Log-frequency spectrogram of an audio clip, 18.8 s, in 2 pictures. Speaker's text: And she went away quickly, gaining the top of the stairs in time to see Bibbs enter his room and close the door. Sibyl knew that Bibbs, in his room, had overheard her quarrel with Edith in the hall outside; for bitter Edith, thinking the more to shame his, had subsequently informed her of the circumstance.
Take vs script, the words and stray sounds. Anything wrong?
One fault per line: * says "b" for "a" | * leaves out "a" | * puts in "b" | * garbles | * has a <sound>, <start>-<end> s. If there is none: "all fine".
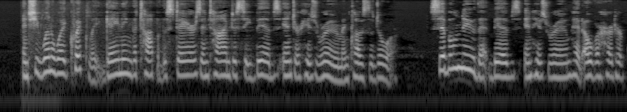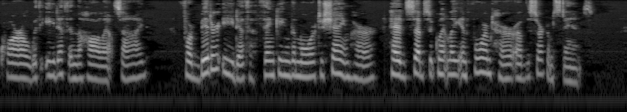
* says "her" for "his"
